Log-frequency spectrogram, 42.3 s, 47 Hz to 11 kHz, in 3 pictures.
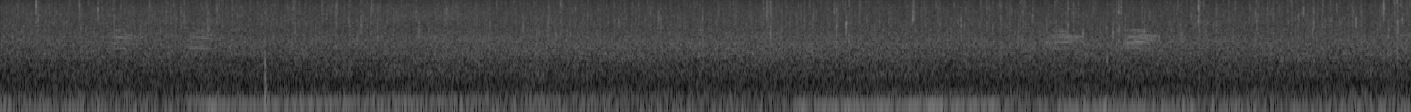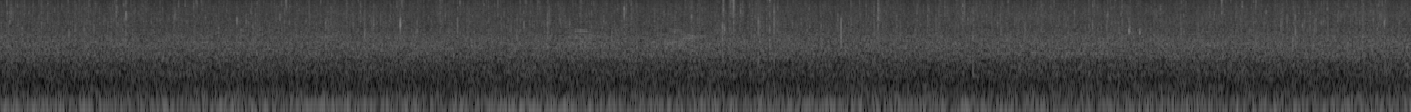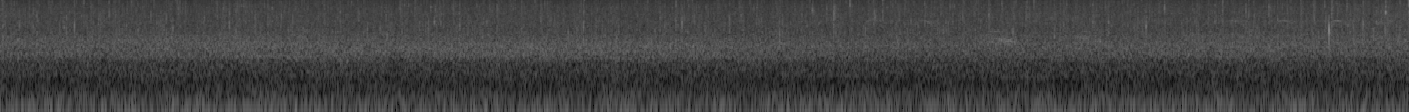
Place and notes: old tree, river Drava, Loka - rain
Starše, Slovenia, 22 February 2015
